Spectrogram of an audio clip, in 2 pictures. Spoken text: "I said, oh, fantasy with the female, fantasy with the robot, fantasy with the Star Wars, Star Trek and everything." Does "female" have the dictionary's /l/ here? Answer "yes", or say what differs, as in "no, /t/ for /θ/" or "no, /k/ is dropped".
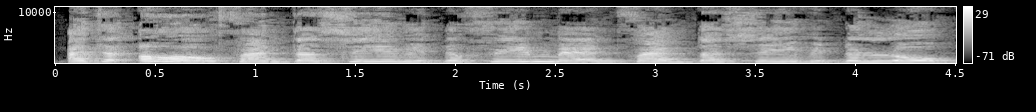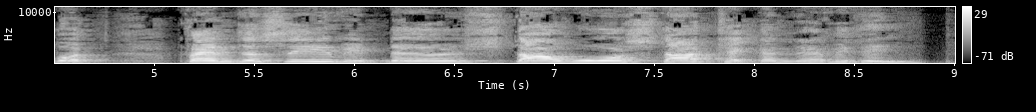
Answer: no, /n/ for /l/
